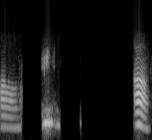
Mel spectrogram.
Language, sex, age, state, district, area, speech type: Assamese, female, 30-45, Assam, Udalguri, rural, conversation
